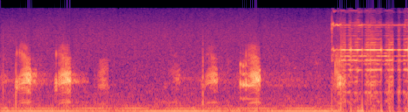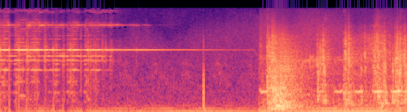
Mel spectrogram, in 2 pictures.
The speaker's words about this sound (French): Je vais sonner à la porte.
